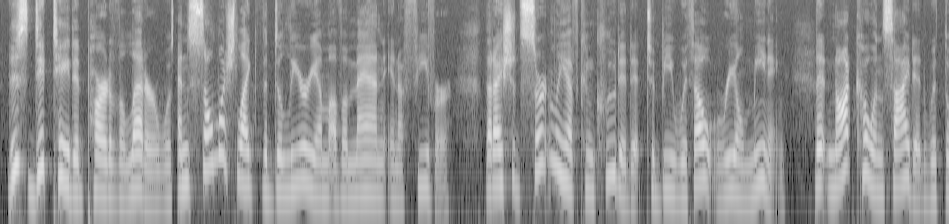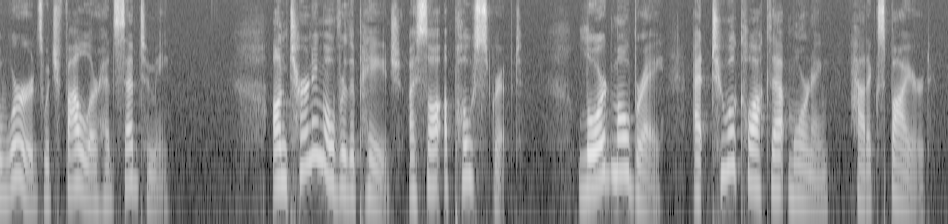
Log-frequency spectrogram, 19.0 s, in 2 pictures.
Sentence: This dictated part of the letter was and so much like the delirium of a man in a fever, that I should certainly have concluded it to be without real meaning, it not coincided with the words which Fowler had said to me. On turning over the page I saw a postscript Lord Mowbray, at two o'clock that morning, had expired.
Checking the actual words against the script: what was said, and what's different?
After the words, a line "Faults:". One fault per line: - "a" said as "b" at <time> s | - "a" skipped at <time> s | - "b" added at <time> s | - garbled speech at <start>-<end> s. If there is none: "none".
This dictated part of the letter was and so much like the delirium of a man in a fever, that I should certainly have concluded it to be without real meaning, it not coincided with the words which Fowler had said to me. On turning over the page I saw a postscript Lord Mowbray, at two o'clock that morning, had expired.
Faults:
none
